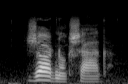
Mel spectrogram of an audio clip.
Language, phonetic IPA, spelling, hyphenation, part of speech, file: Hungarian, [ˈʒɒrnokʃaːɡ], zsarnokság, zsar‧nok‧ság, noun, Hu-zsarnokság.ogg
- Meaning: tyranny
